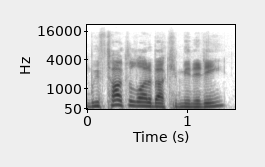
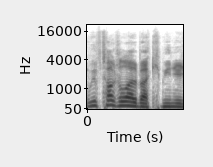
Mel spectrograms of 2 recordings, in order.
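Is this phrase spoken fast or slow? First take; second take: slow; fast. First: The phrase is spoken slowly. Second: The phrase is spoken quickly. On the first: The speaker calls it right. "Just got to slow it down" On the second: The speaker calls it wrong. "I said that really fast"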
